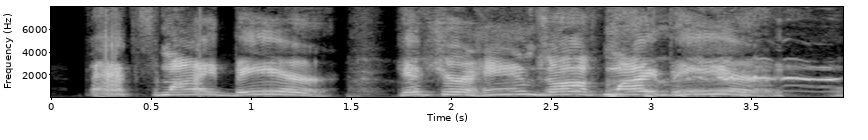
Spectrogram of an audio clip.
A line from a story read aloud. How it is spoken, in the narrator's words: Stepdad's mother flew up from the table yelling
